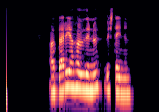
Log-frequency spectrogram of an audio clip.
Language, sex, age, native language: Icelandic, female, 60-69, Icelandic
